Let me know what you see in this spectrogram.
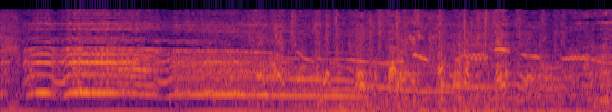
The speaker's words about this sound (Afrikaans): Nou wat vir 'n oorige ou han is dit? Die son is lankal op.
